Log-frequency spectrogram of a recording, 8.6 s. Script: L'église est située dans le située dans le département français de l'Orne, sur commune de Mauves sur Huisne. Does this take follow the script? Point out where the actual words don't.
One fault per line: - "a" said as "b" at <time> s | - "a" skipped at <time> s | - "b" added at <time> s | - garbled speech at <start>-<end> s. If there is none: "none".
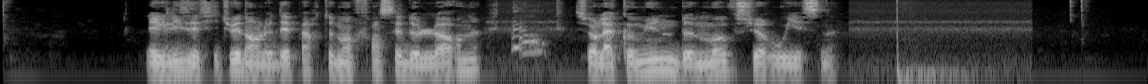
- "située dans le" skipped at 2.1 s
- "la" added at 4.5 s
